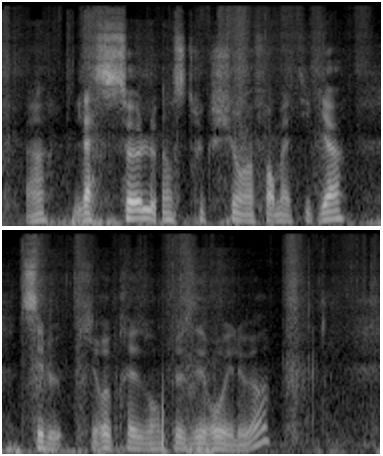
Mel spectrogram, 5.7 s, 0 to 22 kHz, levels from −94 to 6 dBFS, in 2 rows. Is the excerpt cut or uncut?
cut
